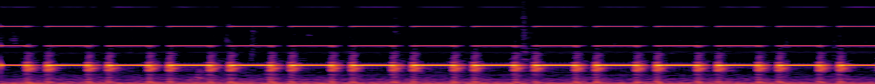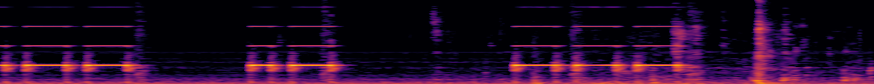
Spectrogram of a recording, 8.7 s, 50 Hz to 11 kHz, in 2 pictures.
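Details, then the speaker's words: Rapid regular high-pitched beeping, about 200 a minute, stopping and restarting: hemodialysis machine alarm signalling a persistent low-flow error despite replaced bulbs and parts, during technician troubleshooting. "Low aero ruwan pa rin. Tatry kong checkin yung electronic na ito, mama. Minsan nagbibigay din niya ng flow error."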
